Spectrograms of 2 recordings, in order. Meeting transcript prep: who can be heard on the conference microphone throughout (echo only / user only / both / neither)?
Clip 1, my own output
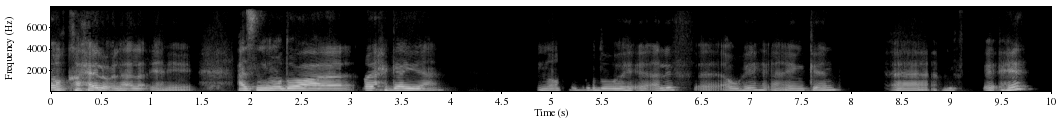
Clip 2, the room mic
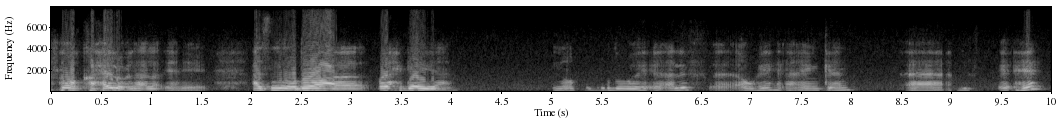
echo only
